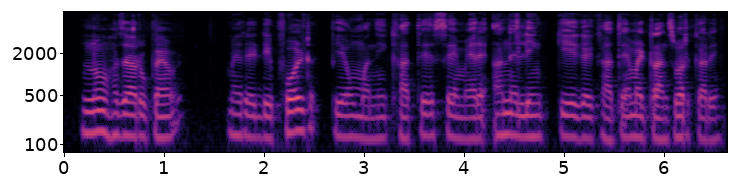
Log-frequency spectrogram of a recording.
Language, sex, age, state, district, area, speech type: Hindi, male, 45-60, Madhya Pradesh, Bhopal, urban, read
